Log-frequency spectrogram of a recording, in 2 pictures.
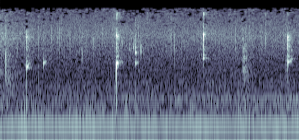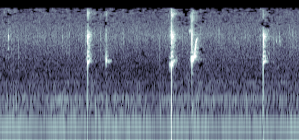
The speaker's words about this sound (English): No. The place is empty. Not a sound but the dripping water.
